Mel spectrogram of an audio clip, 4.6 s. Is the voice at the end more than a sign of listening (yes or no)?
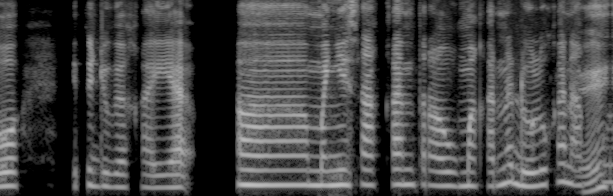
no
